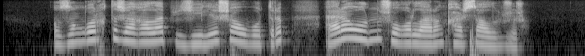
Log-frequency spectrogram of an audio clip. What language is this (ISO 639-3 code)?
kaz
